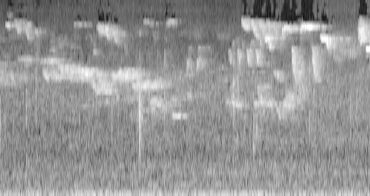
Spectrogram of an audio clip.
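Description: Faint birdsong: scattered short, high chirps and trills over a low, steady background rumble.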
